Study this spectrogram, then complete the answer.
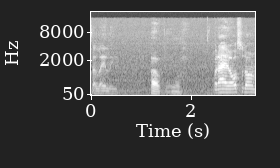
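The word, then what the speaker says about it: Aleali: that oh she oh she has it pronounced she has on her bio as her um as a um okay a laylee a laylee may way easier than what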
